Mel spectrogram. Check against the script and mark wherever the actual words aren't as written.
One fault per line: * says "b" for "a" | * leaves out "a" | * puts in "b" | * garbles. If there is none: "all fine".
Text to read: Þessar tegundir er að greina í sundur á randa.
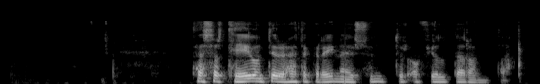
* puts in "hægt"
* puts in "fjölda"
